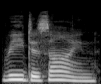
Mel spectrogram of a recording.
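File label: "redesign", English, British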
